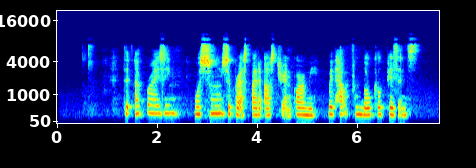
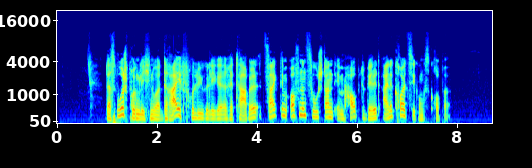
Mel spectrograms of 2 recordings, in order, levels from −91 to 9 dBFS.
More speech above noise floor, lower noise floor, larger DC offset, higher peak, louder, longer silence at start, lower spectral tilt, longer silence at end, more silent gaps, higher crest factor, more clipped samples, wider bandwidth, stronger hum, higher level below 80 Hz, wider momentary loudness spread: about the same, 49 dB vs 49 dB; second, -67 dBFS vs -72 dBFS; neither; about the same, -2 dBFS vs 0 dBFS; first, -18 LUFS vs -23 LUFS; first, 1.35 s vs 0.6 s; second, -3.5 dB/octave vs -6.5 dB/octave; second, 0.5 s vs 0.9 s; neither; second, 18 dB vs 24 dB; neither; about the same, 9.4 kHz vs 10 kHz; second, none vs 50 Hz at -50 dBFS; second, -70 dBFS vs -50 dBFS; about the same, 11 LU vs 13 LU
